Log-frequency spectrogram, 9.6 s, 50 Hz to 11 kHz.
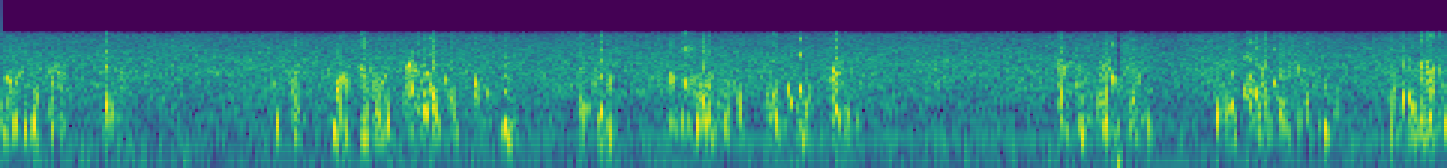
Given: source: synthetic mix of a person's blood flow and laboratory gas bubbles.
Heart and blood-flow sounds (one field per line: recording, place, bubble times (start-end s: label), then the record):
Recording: Doppler ultrasound of blood flow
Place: subclavian vein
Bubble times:
0.00-0.44 s: bubbles
0.66-0.85 s: bubbles
1.78-2.03 s: bubbles
2.18-2.63 s: bubbles
2.66-3.06 s: bubbles
3.12-3.29 s: bubbles
3.31-3.45 s: bubbles
3.83-4.11 s: bubbles
4.43-4.95 s: bubbles
5.08-5.86 s: bubbles
7.01-7.69 s: bubbles
8.06-8.94 s: bubbles
9.22-9.65 s: bubbles
From the record:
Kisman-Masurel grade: 333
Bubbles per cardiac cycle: rolling drumbeat, 9 or more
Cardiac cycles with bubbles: 50 to 99%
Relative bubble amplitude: loud (0.450 to 0.775)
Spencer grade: 3 (all of the cardiac periods contain showers or single bubble signals, but not dominating or overriding the cardiac motion signals)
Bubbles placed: anywhere in the cardiac cycle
